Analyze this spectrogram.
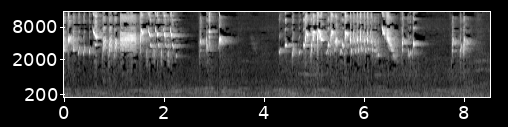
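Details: Captive-tutoring mating song of a European goldfinch: lively bursts of fast twittering with buzzy trills, short pauses between phrases and single notes scattered in the gaps.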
